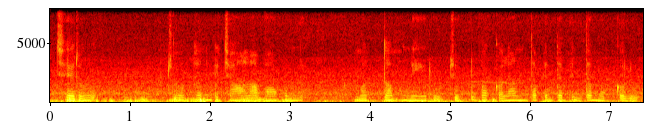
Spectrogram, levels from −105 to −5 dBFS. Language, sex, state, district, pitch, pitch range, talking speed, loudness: Telugu, female, Andhra Pradesh, Srikakulam, 190 Hz, 185-200 Hz, 95 wpm, -31 LUFS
